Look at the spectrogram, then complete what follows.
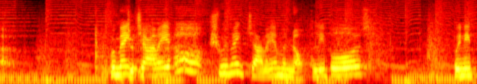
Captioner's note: gasps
